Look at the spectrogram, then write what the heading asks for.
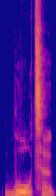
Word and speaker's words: water: That D in at the end of water. In American English, we call that a flap T. A flap T in water.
